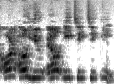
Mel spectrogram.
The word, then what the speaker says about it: roulette: It's spelled R O U L E T T E, but it's a French word. But it's pronounced roulette.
